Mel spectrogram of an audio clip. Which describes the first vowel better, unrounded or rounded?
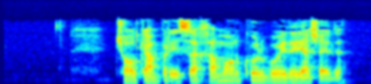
rounded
